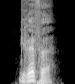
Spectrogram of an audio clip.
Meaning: nominative/accusative/genitive plural of Griff
- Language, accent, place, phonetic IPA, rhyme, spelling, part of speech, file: German, Germany, Berlin, [ˈɡʁɪfə], -ɪfə, Griffe, noun, De-Griffe.ogg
